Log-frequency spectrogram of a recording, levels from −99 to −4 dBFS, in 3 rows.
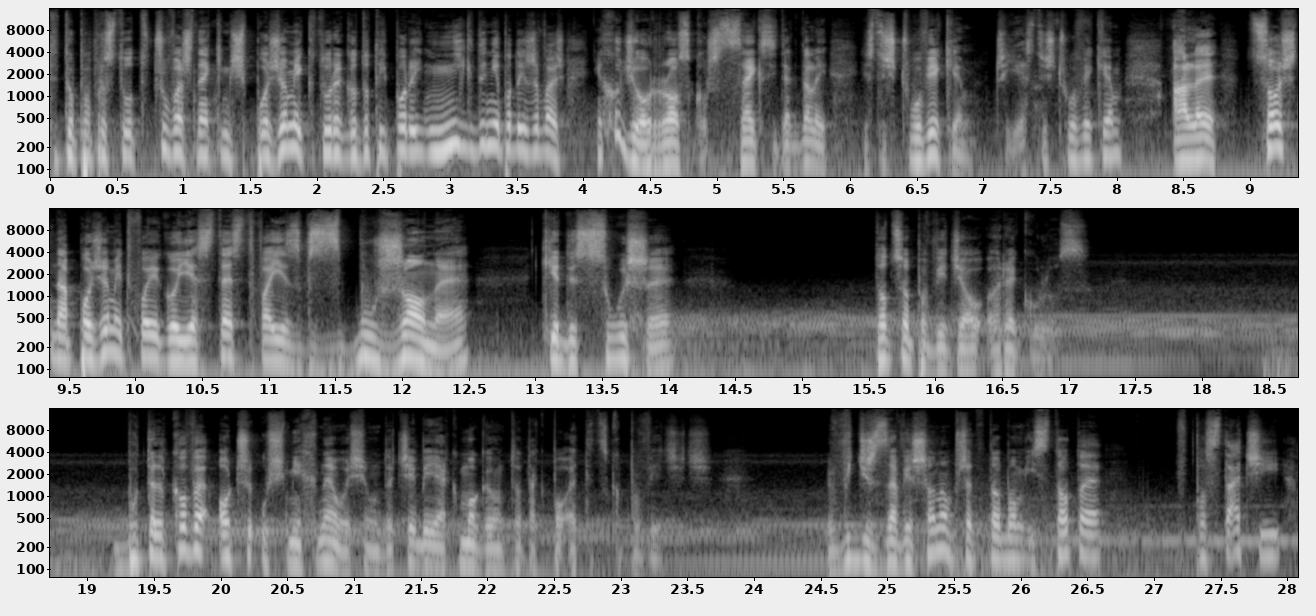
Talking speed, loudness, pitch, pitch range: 130 wpm, -30 LUFS, 125 Hz, 100-150 Hz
